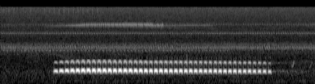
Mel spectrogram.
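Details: A North American owl holding a long, rapid, monotone trill of about two seconds, tightly pulsed and level in pitch, then stopping abruptly.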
